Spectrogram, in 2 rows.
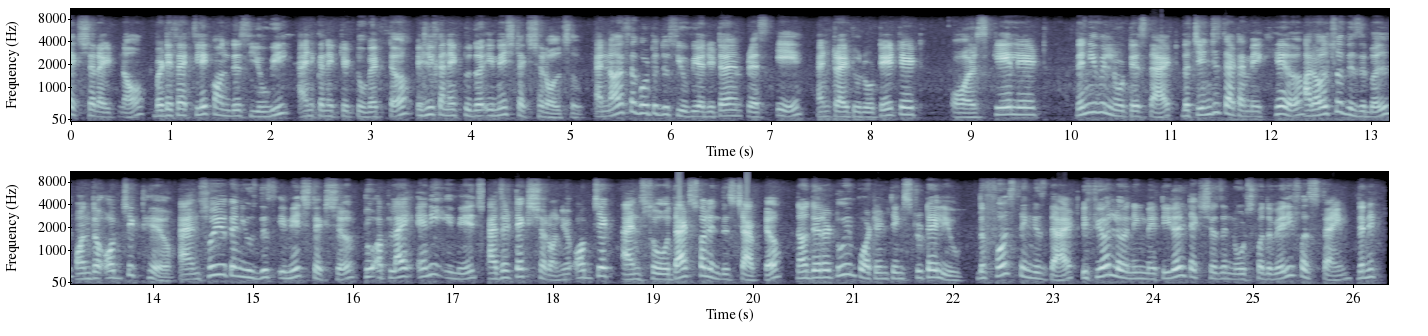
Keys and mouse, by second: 2.0 click, 6.9 a, 7.8 r, 9.4 s, 10.0 click, 17.3-26.3 middle drag.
